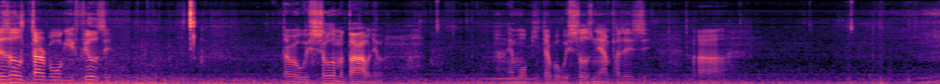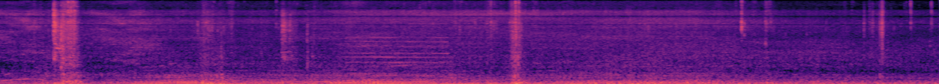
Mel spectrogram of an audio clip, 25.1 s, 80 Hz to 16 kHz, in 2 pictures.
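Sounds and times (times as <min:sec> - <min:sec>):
diesel engine accelerating: 0:00.0 - 0:03.4, 0:10.4 - 0:25.0
faint turbo whistle: 0:17.1 - 0:19.3.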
